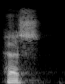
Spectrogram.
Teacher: has 不被强调，它有个弱化现象，速度加快一点，那个 a 可以弱化成 a，后面的 z 继续这个近似于发 s 这个发音，只要不是连音都可以近似于发短促的 s，叫 has。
